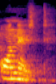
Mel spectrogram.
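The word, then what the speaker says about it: honest: सामने तो एच है, एच के सामने हम ए तो नहीं बिठा सकते हैं क्योंकि ऑनेस्ट, ऑनेस्ट यानी अ उच्चारण हो रहा है, तो इसीलिए हम यहाँ पे क्या बिठाएंगे, एन ऑनेस्ट मैन, एन ऑनेस्ट मैन।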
